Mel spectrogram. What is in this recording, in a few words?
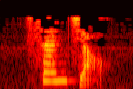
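"三角", Mandarin Chinese; hsk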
